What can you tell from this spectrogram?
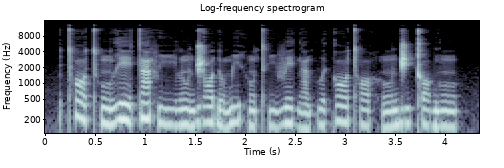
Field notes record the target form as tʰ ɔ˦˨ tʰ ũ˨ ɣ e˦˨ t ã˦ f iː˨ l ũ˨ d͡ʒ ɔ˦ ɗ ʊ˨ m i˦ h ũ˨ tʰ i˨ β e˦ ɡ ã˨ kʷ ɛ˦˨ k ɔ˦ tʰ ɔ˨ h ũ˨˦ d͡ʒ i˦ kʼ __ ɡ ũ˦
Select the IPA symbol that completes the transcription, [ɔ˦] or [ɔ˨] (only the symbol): ɔ˦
